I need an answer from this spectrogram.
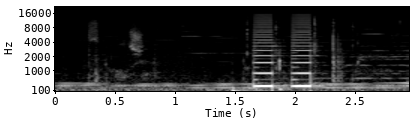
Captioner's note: buzzer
